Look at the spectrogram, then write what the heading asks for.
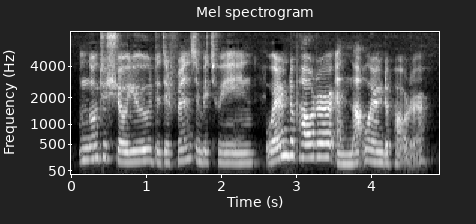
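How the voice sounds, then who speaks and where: A woman with a Korean accent speaks at a moderate pace. Her medium pitch shows ordinary variation. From South Korea. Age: 30s. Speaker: beauty vlogger. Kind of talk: makeup tutorial. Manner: casual, conversational.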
